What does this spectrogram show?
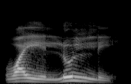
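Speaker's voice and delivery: ওয়াই লুল্লি said slowly, with the noon merged into the lam; slow, careful recitation of ওয়াই লুল্লি with no noon; joined pronunciation. Shown as a demonstration. Teacher to student, slowly demonstrating ওয়াই লুল্লি with the merged lam. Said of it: "আপনি ওটা জুড়ে ফেলতেছেন".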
